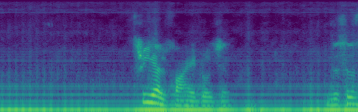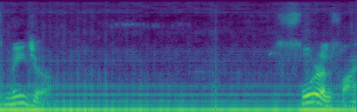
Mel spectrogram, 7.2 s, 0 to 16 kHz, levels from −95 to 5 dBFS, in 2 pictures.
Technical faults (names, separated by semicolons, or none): none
